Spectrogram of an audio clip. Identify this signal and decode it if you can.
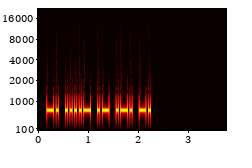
Morse code, heard as a keyed tone, about 28 wpm, 700 Hz. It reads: N4ARN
